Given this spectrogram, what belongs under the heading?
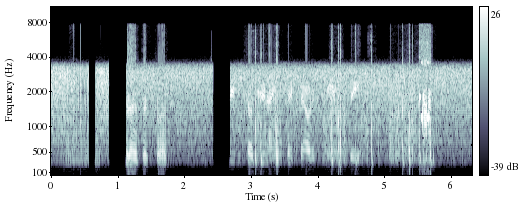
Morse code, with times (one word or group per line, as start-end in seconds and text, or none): none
